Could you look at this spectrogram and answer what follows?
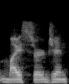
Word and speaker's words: Mahserejian: It's a play on the last name Mahserejian, but I pronounce it My Surgeon to anglicize it.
